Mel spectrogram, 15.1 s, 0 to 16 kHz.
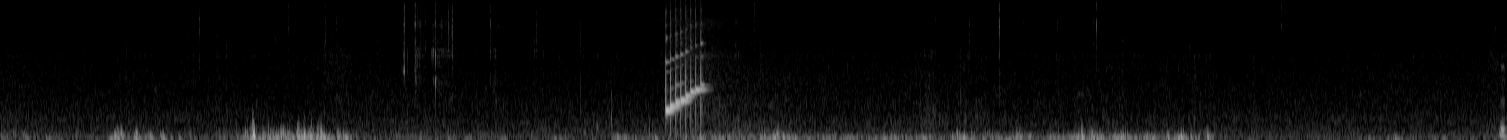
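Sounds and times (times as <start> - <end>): rising electronic chirp: 6.7 - 7.1.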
